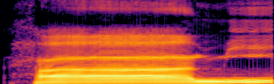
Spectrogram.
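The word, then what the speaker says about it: حم: Huruf ha pertama berharakat fathah panjang. Ini disebut bacaan mad thobi'i. Panjangkan dua harakat. Ha mim.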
